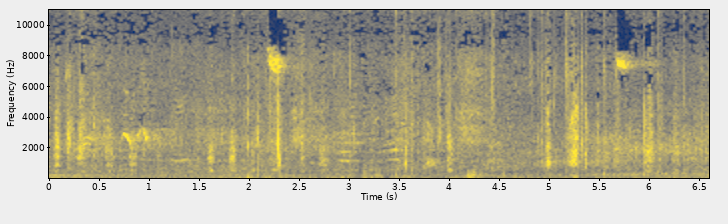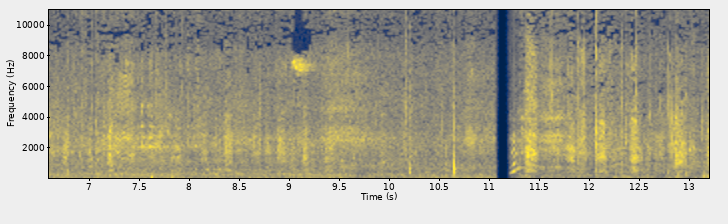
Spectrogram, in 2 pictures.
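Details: Labrador Retriever beside a carousel, panting steadily in soft, rasping breaths over a constant background hum, with faint high tones recurring every few seconds and a brief dropout near the end.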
